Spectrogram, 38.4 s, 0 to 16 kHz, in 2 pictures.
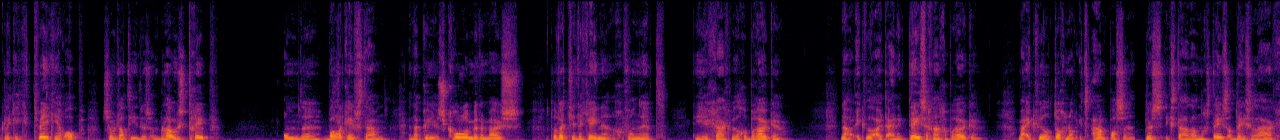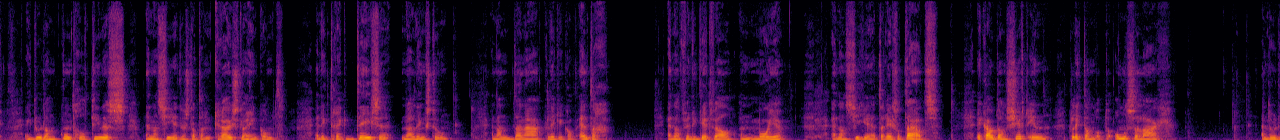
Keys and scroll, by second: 2.2 Insert, 17.0 Insert, 18.5 Insert, 20.7 ctrl+t, 27.8 Return, 36.6 Insert.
